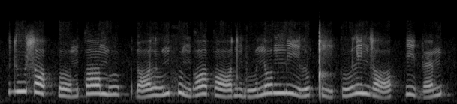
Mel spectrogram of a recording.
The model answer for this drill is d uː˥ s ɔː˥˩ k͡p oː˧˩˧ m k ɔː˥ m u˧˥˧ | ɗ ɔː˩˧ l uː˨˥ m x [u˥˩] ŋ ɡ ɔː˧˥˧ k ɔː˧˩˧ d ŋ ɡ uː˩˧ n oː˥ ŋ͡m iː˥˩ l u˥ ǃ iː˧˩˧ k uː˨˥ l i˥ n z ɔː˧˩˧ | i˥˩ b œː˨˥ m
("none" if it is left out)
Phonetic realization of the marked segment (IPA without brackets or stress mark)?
u˥˩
